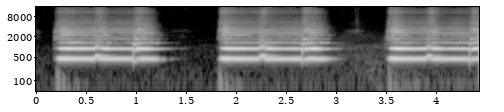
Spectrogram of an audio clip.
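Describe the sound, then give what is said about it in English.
Roll ornaments on a fingered wind instrument: a clear, pure A note cut with the B finger and tapped on the G hole, played three times with pauses between, each sustained tone broken by two quick flicks. “the roll is three distinct rhythmic gestures. The note, followed by the cut, followed by the tap. So with an A, we play the A, we cut the A using that B finger”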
